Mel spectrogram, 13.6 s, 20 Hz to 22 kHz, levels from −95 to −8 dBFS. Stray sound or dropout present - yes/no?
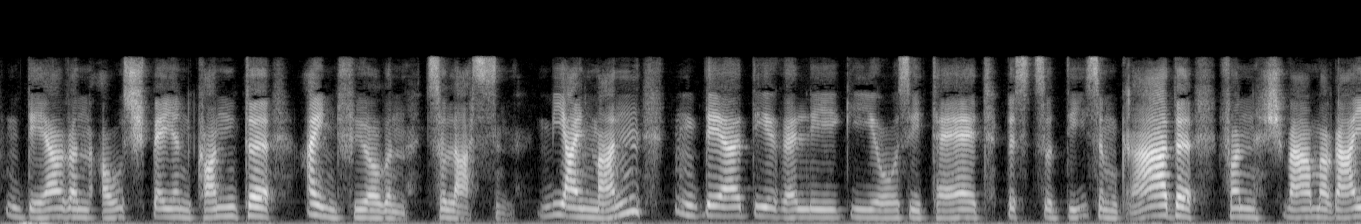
no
